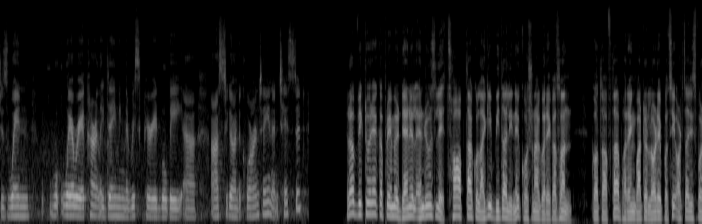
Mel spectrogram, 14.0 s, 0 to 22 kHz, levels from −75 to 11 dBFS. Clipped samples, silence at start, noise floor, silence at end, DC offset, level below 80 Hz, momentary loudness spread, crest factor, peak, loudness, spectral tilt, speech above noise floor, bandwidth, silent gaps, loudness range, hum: under 0.1%; 0 s; under -90 dBFS; 0 s; under 0.1%; -66 dBFS; 11 LU; 20 dB; -6 dBFS; -26 LUFS; -6 dB/octave; over 64 dB; 18.5 kHz; 6.17-6.80 s; 7 LU; none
